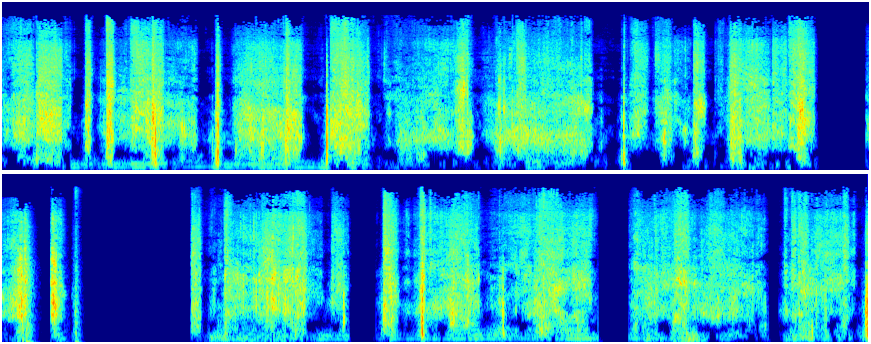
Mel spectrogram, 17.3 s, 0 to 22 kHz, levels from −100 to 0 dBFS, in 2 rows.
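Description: At 8.91 to 9.18 s comes a call audio freeze. The last sound is held as a fading buzz, then about 120 ms of silence. Packets were likely held up and the jitter buffer ran empty. On a spectrogram this shows as smeared horizontal bands thinning to blank, and the waveform flattens before the audio resumes where it stopped.

At 9.30 to 9.38 s a short stall from a late packet stretches the sound for 69 ms, heard as a slight buzzing hold. It appears as a brief frozen, repeated texture in the spectrogram.

A second call audio freeze runs from 9.40 to 10.58 s, adding 1.15 s of delay. A brief fading tail gives way to about 1.08 s of silence, seen as a flat waveform and an empty spectrogram, before playback continues with nothing lost.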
